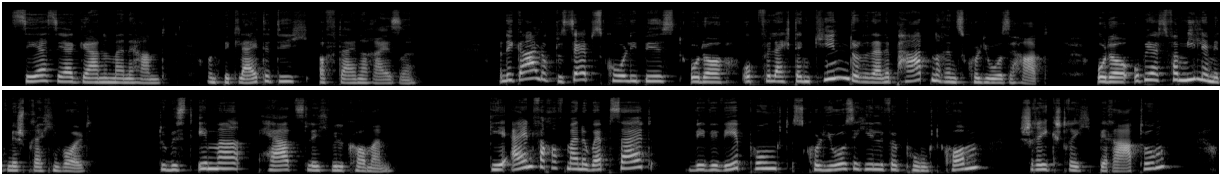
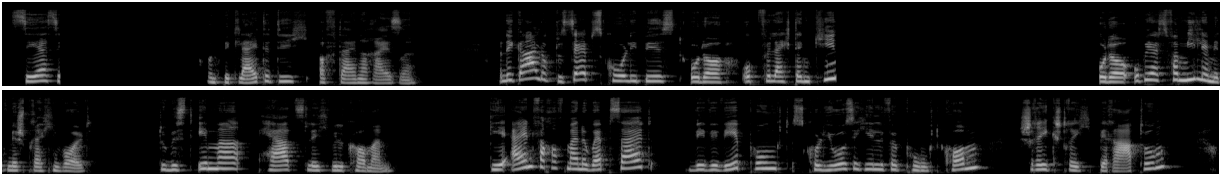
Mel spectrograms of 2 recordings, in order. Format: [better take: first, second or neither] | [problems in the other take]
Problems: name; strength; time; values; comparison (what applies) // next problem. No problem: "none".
first | audio cutting out; at 0.5 s for 1.5 s and at 8.5 s for 2.5 s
